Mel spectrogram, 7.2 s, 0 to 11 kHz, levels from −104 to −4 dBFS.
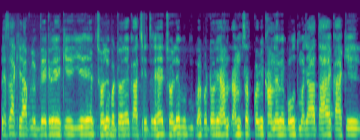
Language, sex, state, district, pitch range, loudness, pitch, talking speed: Hindi, male, Bihar, Lakhisarai, 150-160 Hz, -15 LUFS, 155 Hz, 240 wpm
